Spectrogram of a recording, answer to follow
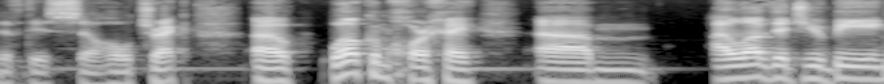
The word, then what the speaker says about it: Jorge: Jorge, I pronounced correctly? Yeah, that's correct.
